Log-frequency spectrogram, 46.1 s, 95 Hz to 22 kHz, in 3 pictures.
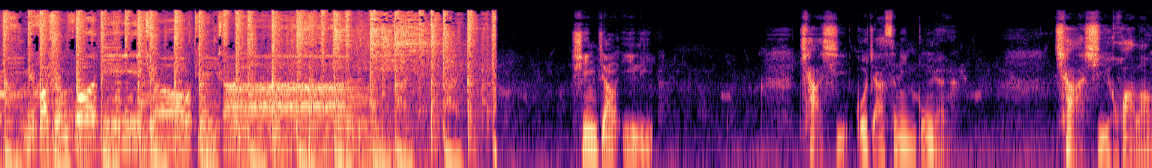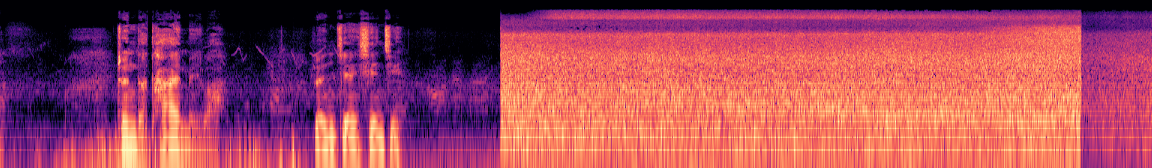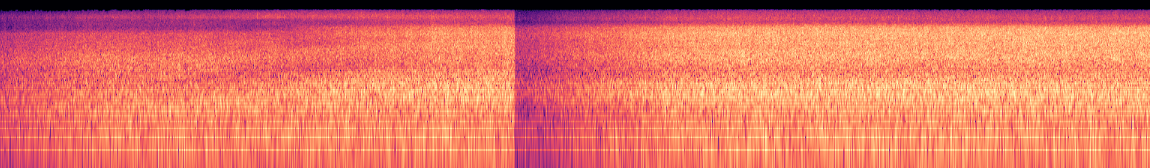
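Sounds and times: river rushing over rocks: 22.0 - 46.0.

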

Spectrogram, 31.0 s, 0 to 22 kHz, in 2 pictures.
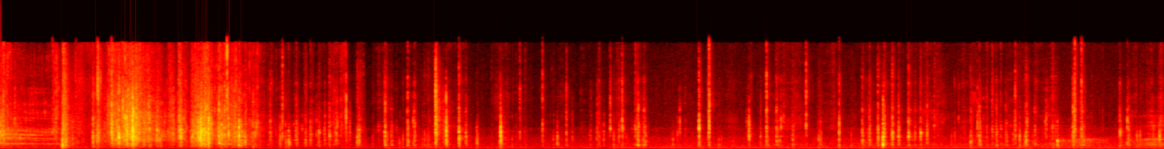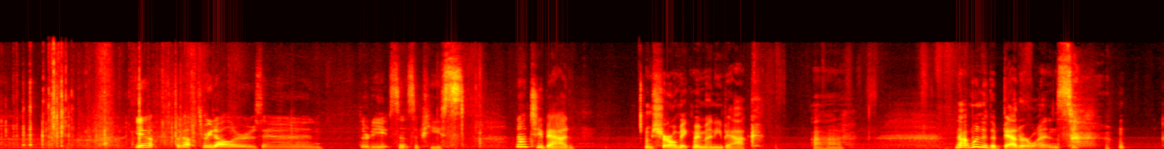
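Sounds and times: rustling: 0.0 - 18.7
steady low hum: 0.0 - 31.0
keys clicking: 3.6 - 16.5.

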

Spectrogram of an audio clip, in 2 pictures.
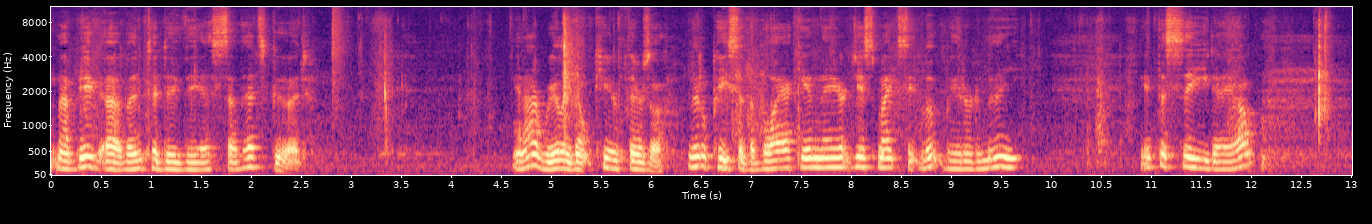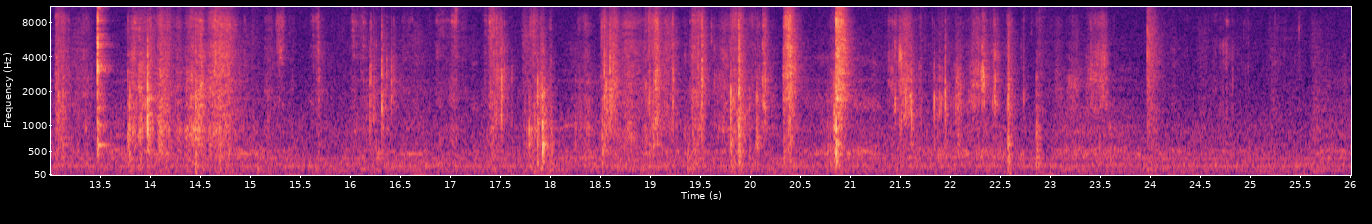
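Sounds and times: paper bag rustling: 4.1 - 9.8, 13.0 - 23.6.

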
